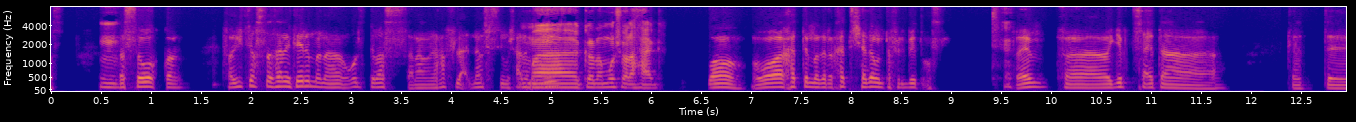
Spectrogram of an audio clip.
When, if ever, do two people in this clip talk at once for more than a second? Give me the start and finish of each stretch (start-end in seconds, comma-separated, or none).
none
